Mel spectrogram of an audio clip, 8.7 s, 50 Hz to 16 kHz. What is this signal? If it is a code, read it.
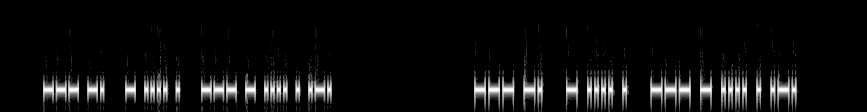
Morse code, heard as a keyed tone, about 33 wpm, 700 Hz. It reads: ON THE OTHER ON THE OTHER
